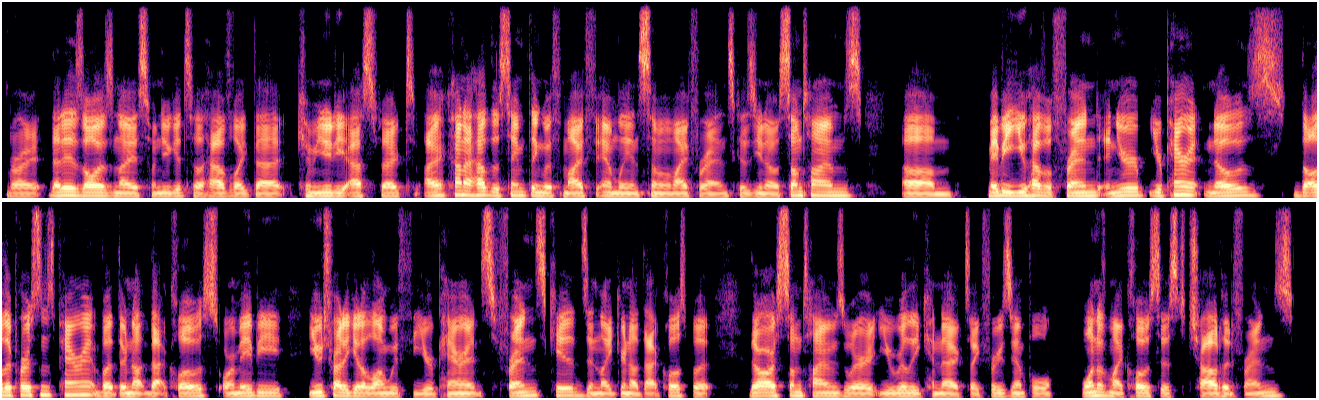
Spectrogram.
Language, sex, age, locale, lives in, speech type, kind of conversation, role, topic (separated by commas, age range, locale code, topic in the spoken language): English, male, 20-24, en-US, United States, conversation, unstructured, none, Where do you feel most at home, and what personal touches and memories make it special to you?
